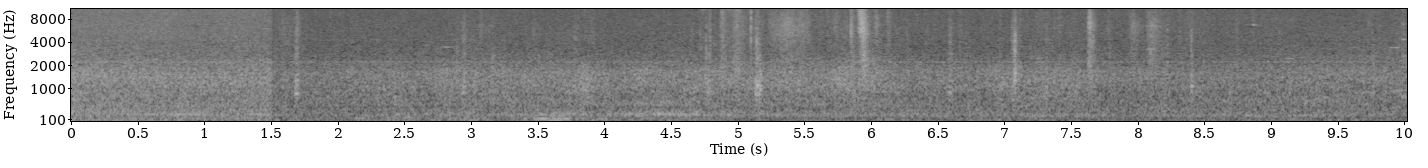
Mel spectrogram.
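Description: Steady low background rumble, with a few faint, soft clicks and rustles from hands handling cotton shirt fabric and straight pins.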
